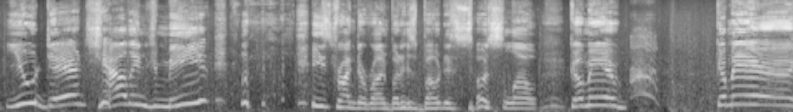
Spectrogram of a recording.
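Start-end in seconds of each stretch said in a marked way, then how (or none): 0.0-2.0 slow, loud, much higher hammed-up villain; mock villain. Piloting his monster at the fleeing enemy, hammed-up villain. 5.7-7.9 loud, higher hunting shout; mock menacing call. Chasing the enemy boat, loud playful shout.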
